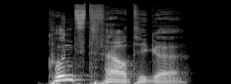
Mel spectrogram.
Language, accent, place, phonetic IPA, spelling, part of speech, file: German, Germany, Berlin, [ˈkʊnstˌfɛʁtɪɡə], kunstfertige, adjective, De-kunstfertige.ogg
- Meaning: inflection of kunstfertig: 1. strong/mixed nominative/accusative feminine singular 2. strong nominative/accusative plural 3. weak nominative all-gender singular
